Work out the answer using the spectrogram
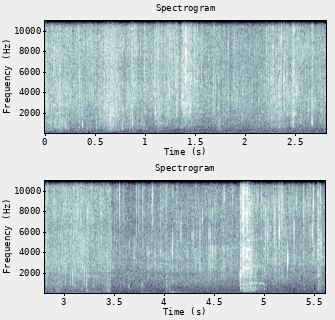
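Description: Pork makchang sizzling in a frying pan as its fat renders, with a steady crackle and scattered pops, and one sharp crack about five seconds in.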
